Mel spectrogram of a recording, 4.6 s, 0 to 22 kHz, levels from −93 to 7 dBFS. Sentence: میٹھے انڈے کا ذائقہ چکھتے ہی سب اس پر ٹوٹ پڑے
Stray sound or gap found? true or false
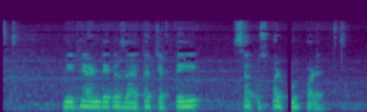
true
